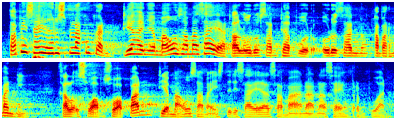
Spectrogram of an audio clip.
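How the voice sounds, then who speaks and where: A middle-aged man from Indonesia, a pastor telling a personal story in a sermon, dropping to quiet low asides and rising to loud high outbursts. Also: animated, quick pace. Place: church hall. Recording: roomy church hall with long reverb.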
